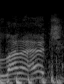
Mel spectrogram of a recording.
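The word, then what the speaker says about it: Lannahechee: rolled down to the Lana Hetchy River I caught some beautiful steelhead trout you mean the Lana no no the lana hatch it runs right near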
